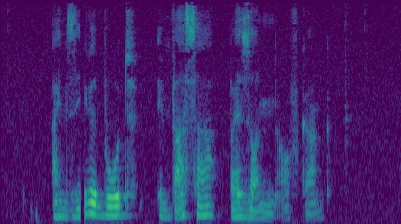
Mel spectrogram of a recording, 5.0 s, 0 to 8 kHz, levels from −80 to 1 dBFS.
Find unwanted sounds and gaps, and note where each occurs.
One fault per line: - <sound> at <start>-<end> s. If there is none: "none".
- dropout at 1.0-1.1 s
